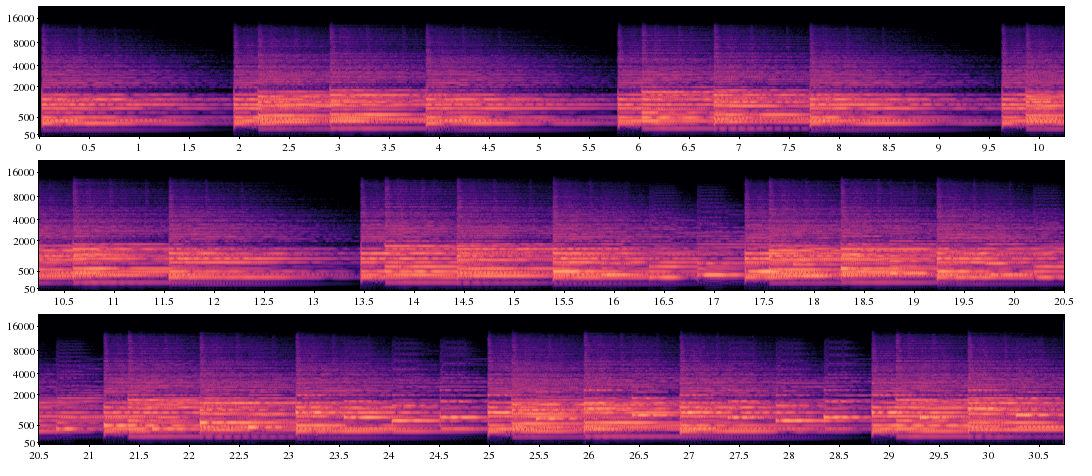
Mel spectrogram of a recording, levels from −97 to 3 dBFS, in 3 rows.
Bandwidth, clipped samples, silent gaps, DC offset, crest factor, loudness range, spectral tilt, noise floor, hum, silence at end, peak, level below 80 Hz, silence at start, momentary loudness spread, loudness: 12.5 kHz; under 0.1%; none; under 0.1%; 18 dB; 4 LU; -3.5 dB/octave; -46 dBFS; none; 0 s; -6 dBFS; under -90 dBFS; 0.05 s; 9 LU; -24 LUFS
